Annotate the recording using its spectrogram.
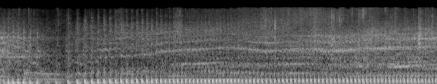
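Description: Motorcycle engine running steadily as the bike pulls away, with an even, rapid firing pulse.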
